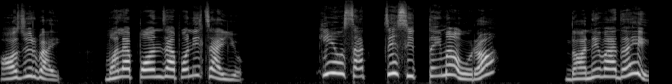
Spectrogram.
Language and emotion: Nepali, happy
